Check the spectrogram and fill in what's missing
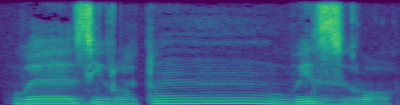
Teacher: تنوین کے بعد واو تو ادغام غنہ کے ساتھ دو سیکنڈز کا ٹائم دیں گے اور ناک میں آواز لے جائیں گے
